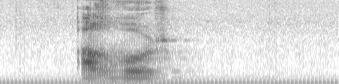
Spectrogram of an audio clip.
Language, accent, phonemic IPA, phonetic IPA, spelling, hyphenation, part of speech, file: Armenian, Eastern Armenian, /ɑʁˈvoɾ/, [ɑʁvóɾ], աղվոր, աղ‧վոր, adjective, Hy-աղվոր.ogg
- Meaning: 1. beautiful, lovely, fine, handsome 2. good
